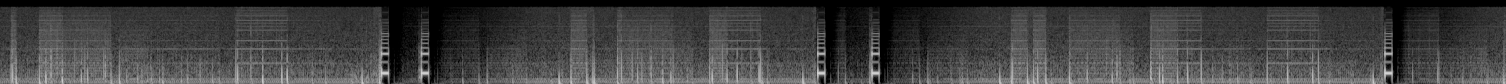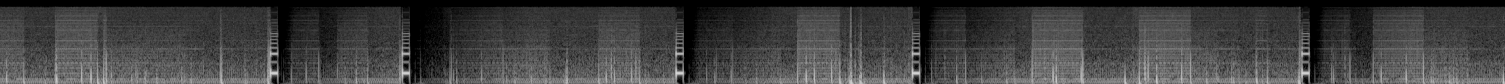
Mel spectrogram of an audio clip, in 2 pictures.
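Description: Radio-controlled model racing cars running on the track, a steady mixed whir. Every few seconds a short sharp beep cuts in, after which the sound drops out briefly and swells back.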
